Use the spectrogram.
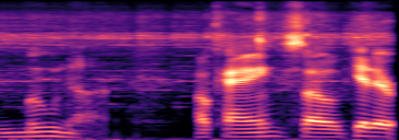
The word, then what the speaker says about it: Munna: I think Pokemon Company came forward and was like, hey guys, it's Nummel, and Munna is not Munna, is Munna.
